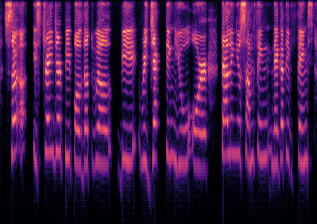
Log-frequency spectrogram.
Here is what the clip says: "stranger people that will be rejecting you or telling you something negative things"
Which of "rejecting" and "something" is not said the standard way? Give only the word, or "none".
none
